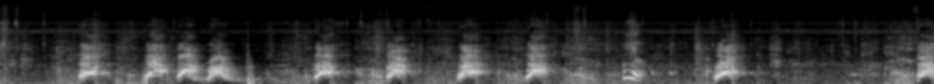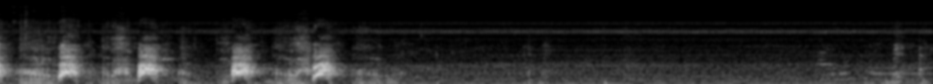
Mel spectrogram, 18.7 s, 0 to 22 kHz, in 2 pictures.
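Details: Three 25-day-old Golden Retriever puppies give a string of high, squeaky whines and yelps, then fall quiet.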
